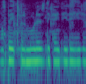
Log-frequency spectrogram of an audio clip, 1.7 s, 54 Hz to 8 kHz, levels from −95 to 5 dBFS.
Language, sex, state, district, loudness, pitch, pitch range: Hindi, female, Bihar, Darbhanga, -34 LUFS, 215 Hz, 210-220 Hz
